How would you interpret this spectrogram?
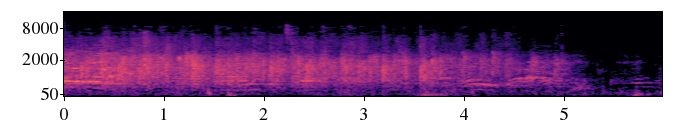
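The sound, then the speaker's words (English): An audience claps together in a clap of praise unto the Lord, a dense, sustained burst of applause that gradually thins and fades toward the end, with some voices mixed in beneath the clapping. “Let's give a clap of praise unto the Lord.”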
